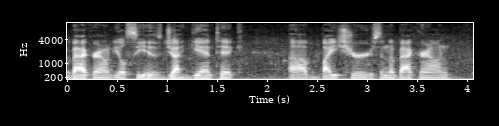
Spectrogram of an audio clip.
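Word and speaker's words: bichir: How do you say it? Bashir, like Zen said Bashir. Bashir. I think that's a common one. Sheer. Bicker. I hear people say that a lot, and it bothers me for some reason.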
